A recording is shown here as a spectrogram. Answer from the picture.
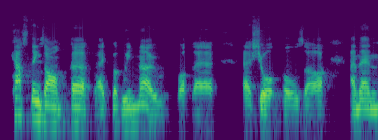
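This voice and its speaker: A man with a Yorkshire accent talks at a fairly quick pace. The sound is dry and close with no echo. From Yorkshire, England. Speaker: engineering company executive. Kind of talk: Q&A answers; lecture. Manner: loud.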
